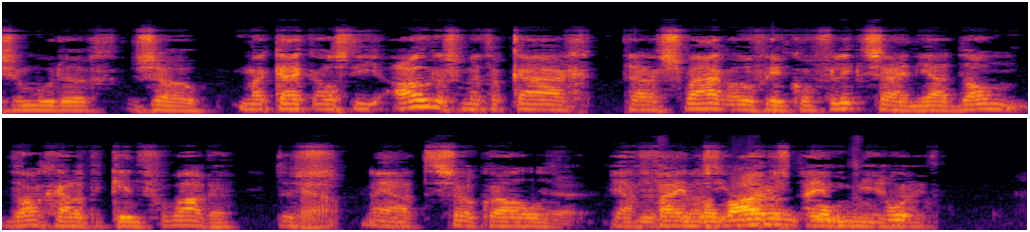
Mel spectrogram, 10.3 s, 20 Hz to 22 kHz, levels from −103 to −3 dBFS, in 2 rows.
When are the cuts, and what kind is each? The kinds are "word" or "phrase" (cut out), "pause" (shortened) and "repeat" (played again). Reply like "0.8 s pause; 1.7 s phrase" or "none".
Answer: 6.4 s pause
